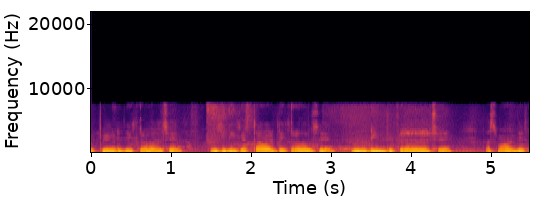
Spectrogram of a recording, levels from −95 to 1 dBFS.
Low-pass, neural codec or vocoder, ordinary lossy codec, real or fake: none; codec, 16 kHz, 6 kbps, DAC; none; fake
